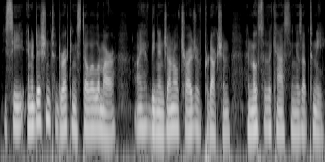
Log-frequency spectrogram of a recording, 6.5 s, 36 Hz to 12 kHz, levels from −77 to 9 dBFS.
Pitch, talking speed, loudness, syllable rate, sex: 115 Hz, 230 wpm, -17 LUFS, 6.5 syllables/s, male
